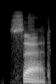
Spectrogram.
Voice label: "sett", American

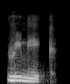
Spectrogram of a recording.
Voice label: "remake", Indian

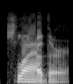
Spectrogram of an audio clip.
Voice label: "slather", American

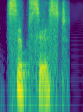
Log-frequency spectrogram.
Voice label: "subsist", Indian

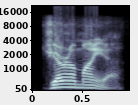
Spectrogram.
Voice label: "Jeremiah", American

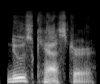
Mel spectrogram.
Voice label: "newscaster", American

